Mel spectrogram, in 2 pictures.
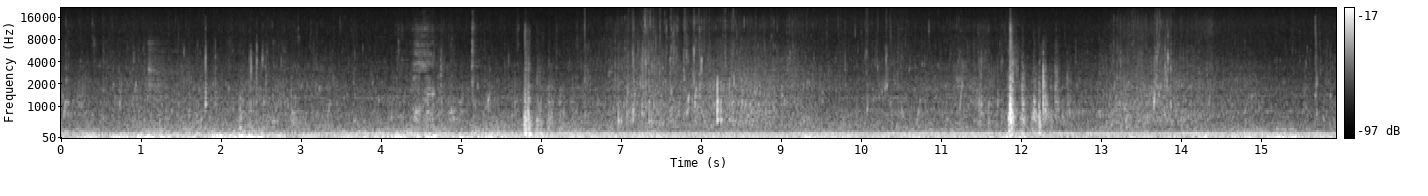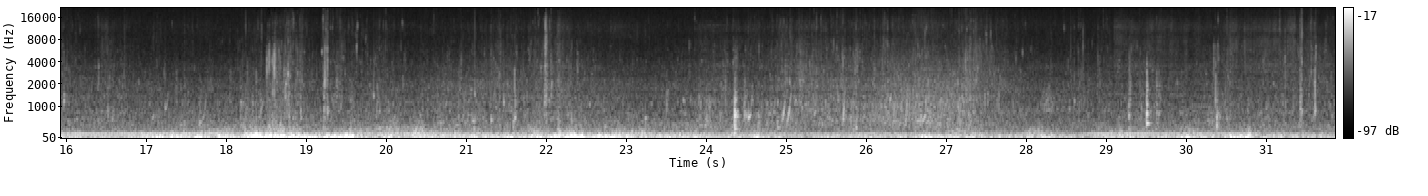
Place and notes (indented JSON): {
  "title": "菓葉村, Huxi Township - Small fishing port",
  "date": "2014-10-21 12:25:00",
  "description": "Small fishing port, In the dock, Tide\nZoom H2n MS+XY",
  "latitude": "23.58",
  "longitude": "119.68",
  "altitude": "4",
  "timezone": "Asia/Taipei"
}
